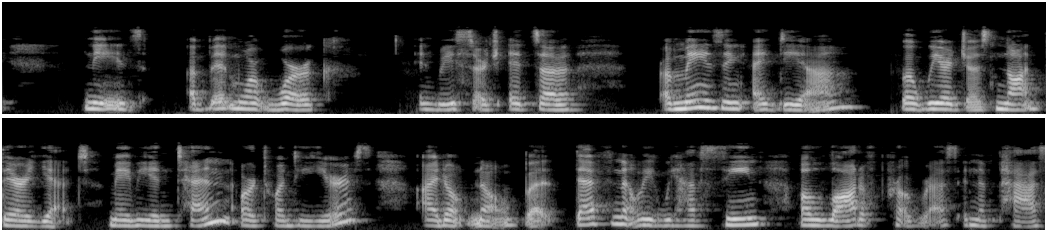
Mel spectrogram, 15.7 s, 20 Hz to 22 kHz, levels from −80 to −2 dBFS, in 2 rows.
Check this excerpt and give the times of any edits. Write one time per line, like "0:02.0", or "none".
none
